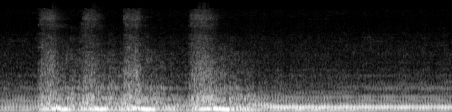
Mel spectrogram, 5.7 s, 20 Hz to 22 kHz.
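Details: 1983 Honda Goldwing GL1100, barn find with old gasoline, fresh gas and fuel filter added: four quick rev blips rising and falling, then a smooth, even idle with no knocks or misses; first run, engine healthy.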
